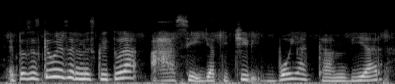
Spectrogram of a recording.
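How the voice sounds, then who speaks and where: A woman's voice: on the high side, big pitch swings, normal speed, mellow, slight background noise. A woman teaching a language class with a Peruvian Spanish accent. She explains patiently, repeats her points and keeps checking in with her students. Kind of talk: explaining a lesson step by step. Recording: dull lo-fi audio.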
